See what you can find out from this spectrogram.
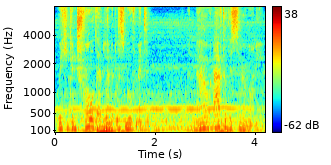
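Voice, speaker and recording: A man playing a grave mystic in an audio drama, speaking in solemn, measured, cryptic phrases. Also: medium pitch, animated, lightly acted. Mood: solemn, mysterious. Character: grave mystic man explaining an ancient blood ritual. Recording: dramatic music behind the voice.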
